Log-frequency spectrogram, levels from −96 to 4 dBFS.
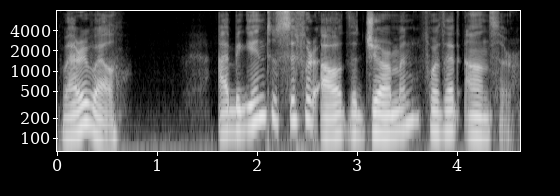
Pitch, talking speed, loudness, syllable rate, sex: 130 Hz, 155 wpm, -17 LUFS, 4.6 syllables/s, male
